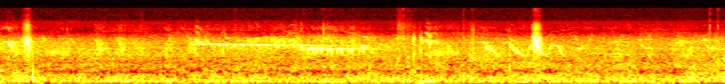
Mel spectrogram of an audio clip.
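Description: Birds calling outdoors: a rapid trill of evenly repeated high notes lasting about a second and a half, then scattered short chirps, over a steady low background rumble with a few sharp clicks.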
